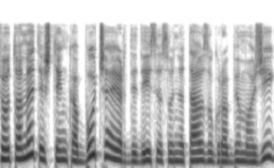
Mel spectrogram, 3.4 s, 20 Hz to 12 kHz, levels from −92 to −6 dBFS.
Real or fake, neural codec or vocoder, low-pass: real; none; 7.2 kHz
